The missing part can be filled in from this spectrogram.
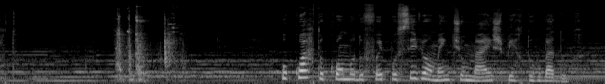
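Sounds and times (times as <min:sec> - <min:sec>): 
door shutting with a clattering thud and softer knock: 0:01.1 - 0:02.0
speech: 0:02.8 - 0:06.0.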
